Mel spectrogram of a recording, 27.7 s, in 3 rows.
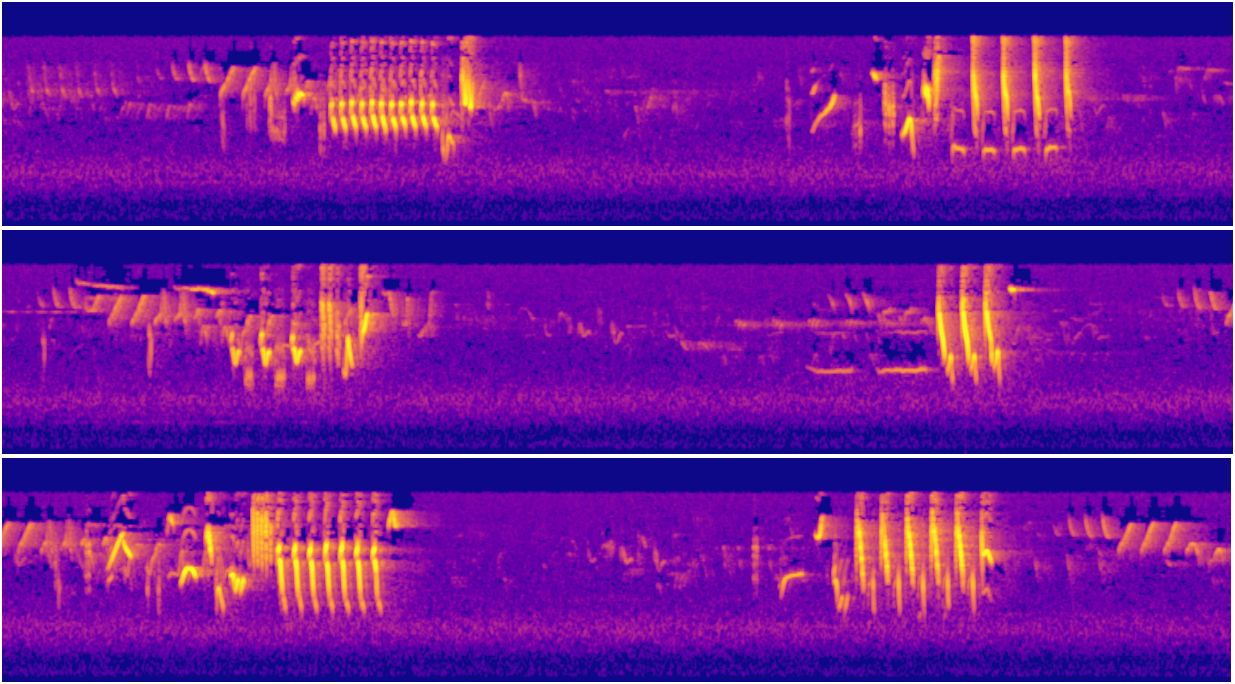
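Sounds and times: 
Common nightingale song: 0:00.2 - 0:04.0, 0:05.9 - 0:08.3, 0:09.1 - 0:12.5, 0:13.4 - 0:17.0, 0:18.0 - 0:21.6, 0:24.1 - 0:27.6.

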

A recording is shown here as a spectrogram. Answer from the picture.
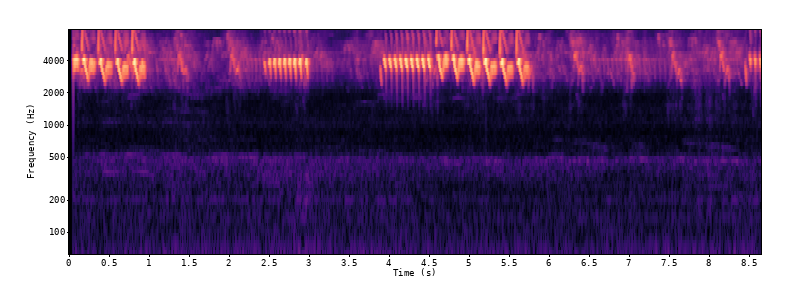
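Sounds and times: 
European greenfinch Chloris chloris calls: 0:00.1 - 0:08.6.

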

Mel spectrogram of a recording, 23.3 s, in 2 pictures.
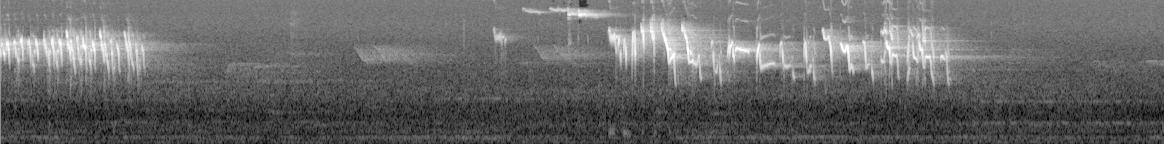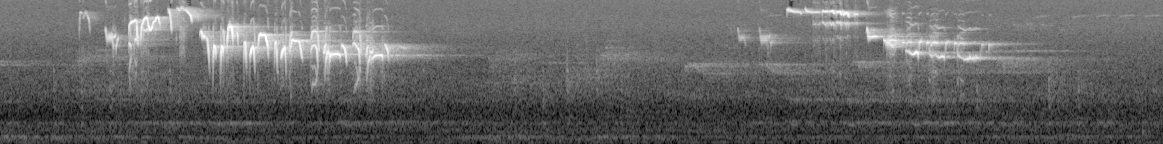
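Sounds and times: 
European robin singing: 0:00.0 - 0:02.6, 0:04.9 - 0:09.9, 0:11.5 - 0:16.0, 0:17.6 - 0:22.4.

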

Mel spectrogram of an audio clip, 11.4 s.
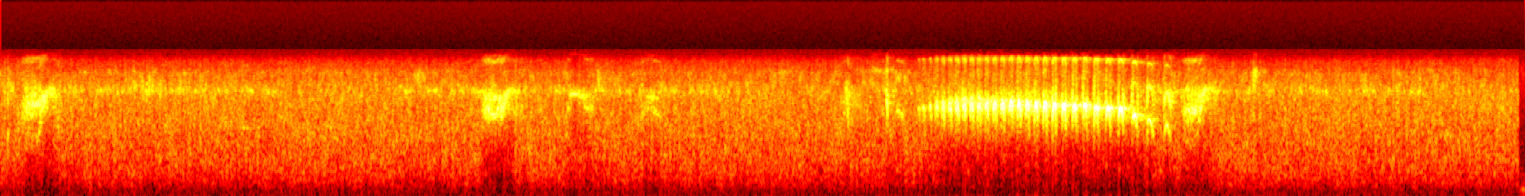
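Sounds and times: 
bird trilling: 0:03.6 - 0:05.0, 0:06.3 - 0:09.2.

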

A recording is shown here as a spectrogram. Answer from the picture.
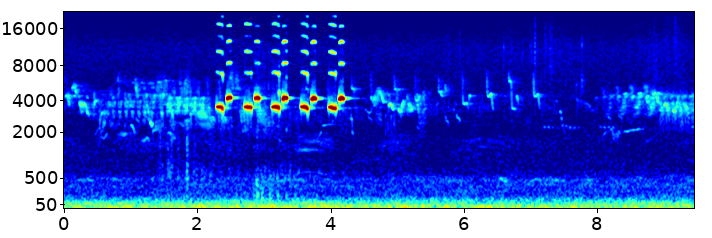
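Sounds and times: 
great tit Parus major song of ringing two-note phrases: 0:02.3 - 0:04.2.

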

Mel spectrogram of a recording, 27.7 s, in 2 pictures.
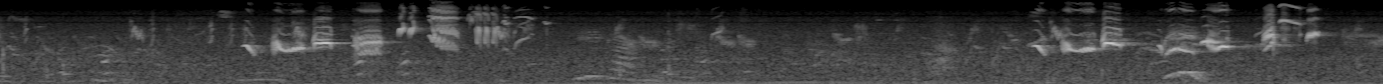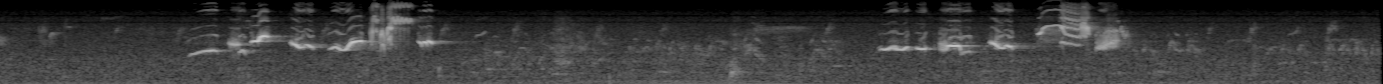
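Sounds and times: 
common blackbird singing: 0:00.0 - 0:07.7, 0:08.3 - 0:27.6.

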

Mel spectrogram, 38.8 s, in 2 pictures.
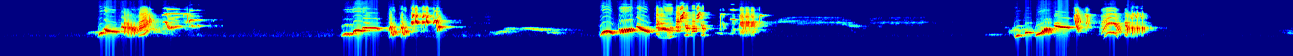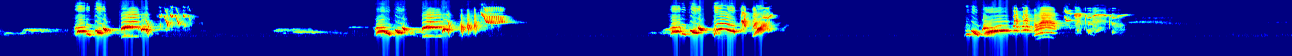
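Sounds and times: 
Common blackbird singing: 0:01.3 - 0:03.4, 0:05.1 - 0:14.0, 0:14.8 - 0:17.4, 0:19.3 - 0:22.4, 0:23.5 - 0:27.2, 0:29.2 - 0:31.2, 0:33.9 - 0:37.7, 0:38.4 - 0:38.7.

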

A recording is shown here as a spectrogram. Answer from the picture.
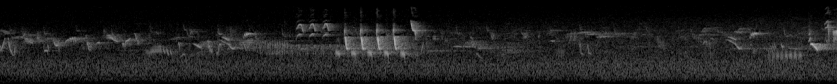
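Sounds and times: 
common nightingale Luscinia megarhynchos singing: 0:00.0 - 0:08.3.

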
